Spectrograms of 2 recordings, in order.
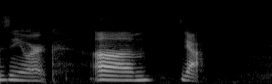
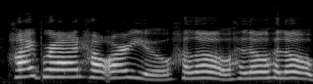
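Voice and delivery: higher, louder hello to a friend; light up as he walks in; excited greeting; 4 semitones higher, 5 dB louder than usual. Real, not acted. Streamer happily greets Brad joining her stream, bright excited hellos.

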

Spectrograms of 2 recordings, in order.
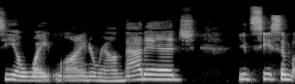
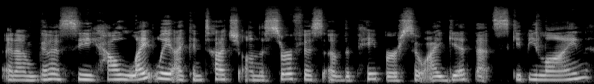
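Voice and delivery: ordinary talk, nothing marked

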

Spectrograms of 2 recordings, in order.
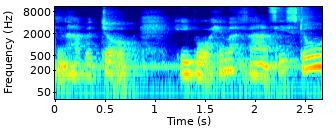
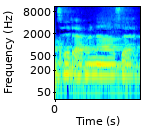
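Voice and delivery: ordinary delivery, nothing marked

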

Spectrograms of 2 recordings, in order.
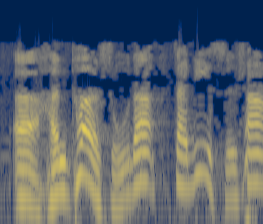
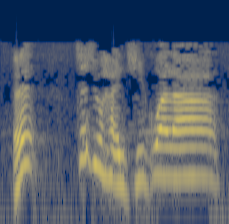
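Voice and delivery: ordinary talk

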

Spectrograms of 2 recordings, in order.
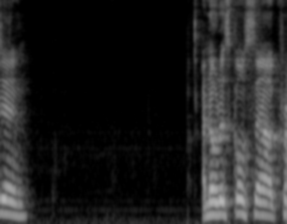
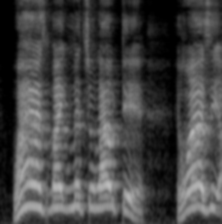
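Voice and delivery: mock screaming; 9 semitones higher than usual. Imitating father-in-law griping about players, high mock scream. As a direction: imitate an exasperated fan's complaint, pitched way up. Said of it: "He always screaming".

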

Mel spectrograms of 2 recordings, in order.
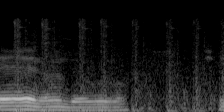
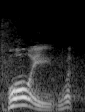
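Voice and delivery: high, loud startled yelp; startled shout; 6 semitones higher, 13 dB louder than usual. Real, not acted. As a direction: shout it in alarm. Gamer startled by enemy.

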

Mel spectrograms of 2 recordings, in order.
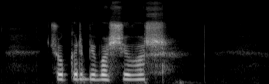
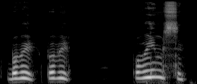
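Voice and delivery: ordinary delivery

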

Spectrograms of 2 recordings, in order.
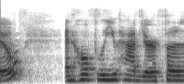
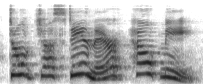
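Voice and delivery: high, slow whining plea; pleading little brother, higher; whiny kid brother; 9 semitones higher, slower than usual. Acted. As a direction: drag it out like a sulky boy. Arthur caught, demanding help.

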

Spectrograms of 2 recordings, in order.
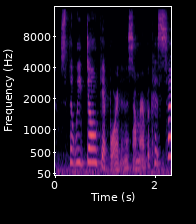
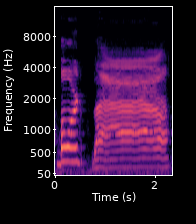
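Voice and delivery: louder, slow, drawn-out bored whine; loud bored moan; 8 dB louder, much slower than usual.

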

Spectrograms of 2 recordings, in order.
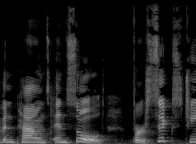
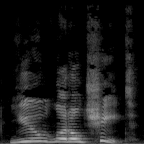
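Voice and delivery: louder, dragged-out furious yell; sudden shout; 4 semitones higher, 7 dB louder, much slower than usual. A narrator's reading. Father rounding on Matilda, shouting slowly and furiously. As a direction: spit the words out slowly in rage. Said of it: "the father suddenly shouted".

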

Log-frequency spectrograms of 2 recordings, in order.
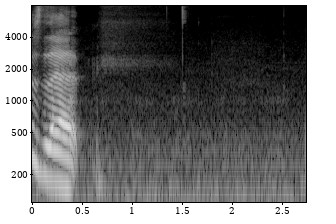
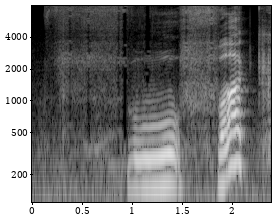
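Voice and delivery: shocked curse. Real, not acted.

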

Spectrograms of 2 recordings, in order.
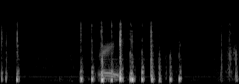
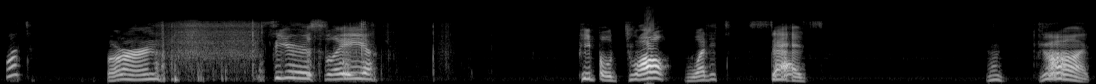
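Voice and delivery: loud, high exasperated rant; exasperated yelling; 5 semitones higher, 9 dB louder, slower than usual. Real, not acted. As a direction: yell at the bad drawers. Annoyed at bad drawings.

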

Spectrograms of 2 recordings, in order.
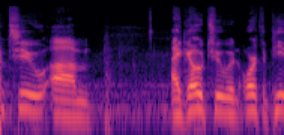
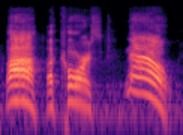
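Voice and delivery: loud, high dismissive outburst; exasperated doctor; 7 semitones higher, 10 dB louder, slower than usual. Retold or imitated. Doctor dismissing urgent care's diagnosis, loud exasperation. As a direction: throw it out loudly, imitating a fed-up doctor.

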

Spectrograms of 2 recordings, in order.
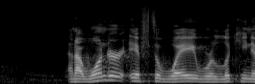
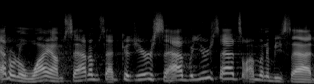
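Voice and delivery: put-on high, sweet child voice, rising higher; little daughter voice; 9 semitones higher than usual. Pastor voicing his empathetic eight-year-old daughter, high and sweet. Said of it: "She's like".

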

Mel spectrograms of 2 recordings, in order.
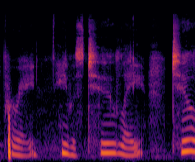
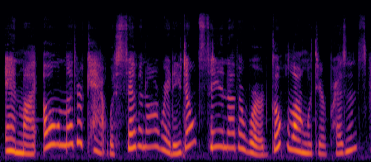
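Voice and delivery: high, louder scolding; mild scream of indignation; screamed outrage; 7 semitones higher, 4 dB louder than usual. A narrator's reading. Aunt with seven cats sending Andy off, screamed outrage. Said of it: "Aunt Minnie screamed".

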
